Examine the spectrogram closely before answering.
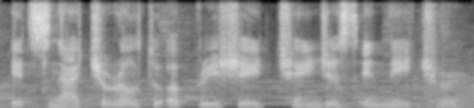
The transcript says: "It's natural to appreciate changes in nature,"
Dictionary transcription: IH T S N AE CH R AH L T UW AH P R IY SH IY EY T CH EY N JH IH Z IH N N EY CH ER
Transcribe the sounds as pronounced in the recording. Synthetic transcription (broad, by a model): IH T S N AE CH R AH L T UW AH P R IY SH IY EY T CH EY N JH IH S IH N N EY CH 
